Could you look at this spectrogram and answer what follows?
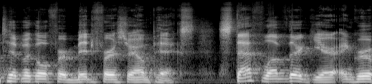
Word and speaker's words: Steph: Nike executives reportedly mispronounced his name, calling him Stefon instead of Steph.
